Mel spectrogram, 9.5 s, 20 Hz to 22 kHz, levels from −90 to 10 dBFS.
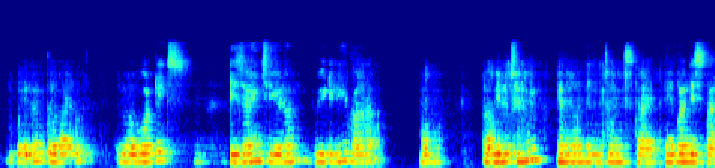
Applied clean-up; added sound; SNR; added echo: neural mask model DeepFilterNet 3.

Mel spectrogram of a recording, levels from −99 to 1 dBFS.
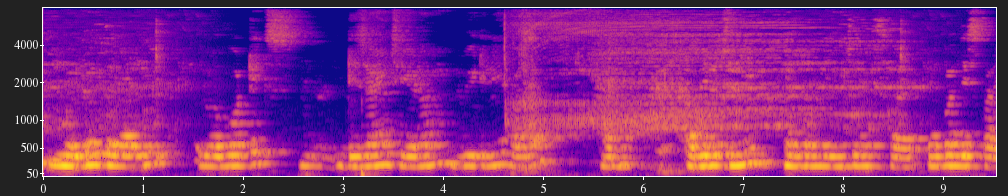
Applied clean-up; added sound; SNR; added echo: classical method WPE with log-MMSE.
